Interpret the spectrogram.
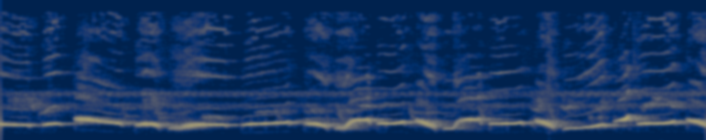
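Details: Tame Chinese hwamei with a fig-leaf-shaped tail singing in the high-perch style: a continuous stream of bright, warbled whistles that loop up and down in quick slurred phrases, with no pause.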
